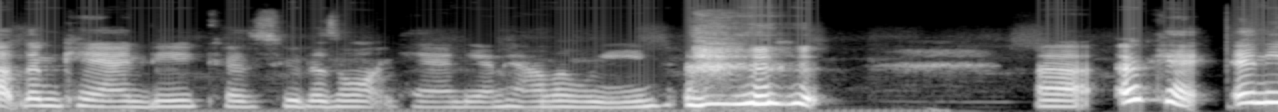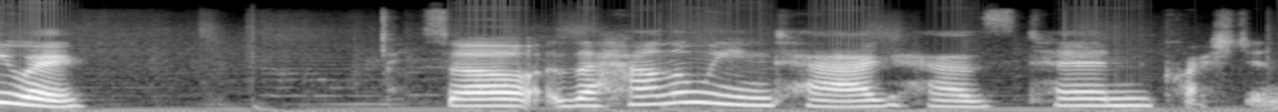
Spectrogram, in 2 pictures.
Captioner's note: chuckles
